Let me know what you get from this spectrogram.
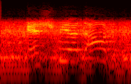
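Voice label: German aircraft destroyed mood high, speech; War Thunder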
